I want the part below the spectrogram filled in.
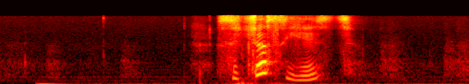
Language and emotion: Russian, positive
